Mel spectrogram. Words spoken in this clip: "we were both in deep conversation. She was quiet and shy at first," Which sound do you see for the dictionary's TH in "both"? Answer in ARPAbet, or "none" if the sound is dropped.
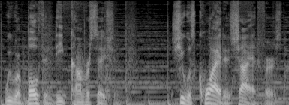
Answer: TH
